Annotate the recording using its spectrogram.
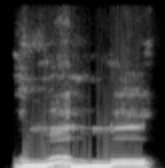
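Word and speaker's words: هُوَ ٱللَّهُ: হু আল্লাহুল্লাজি হুলাহুল্লাজি হুয়াল্লাহ। এই লামকে ল বলে পড়তে হবে। কারণ আল্লাহ শব্দের আগের হরফে জবর অথবা পেশ হইলে এই লামকে ল অর্থাৎ মোটা করিয়া পড়িতে হয়।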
